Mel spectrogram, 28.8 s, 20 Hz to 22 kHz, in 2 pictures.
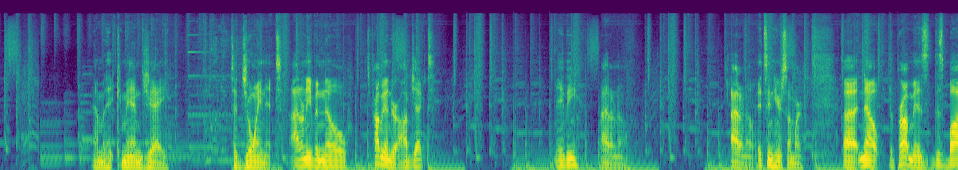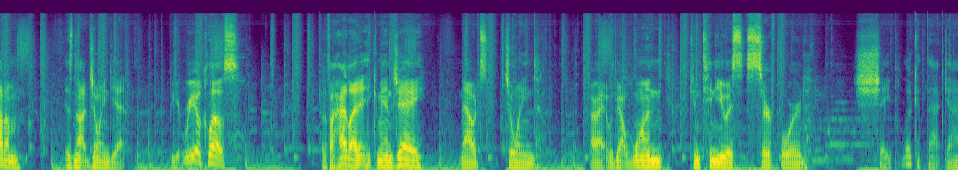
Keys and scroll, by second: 2.7 super+j, 14.8 space, 15.6 space, 15.8 space, 16.5 super+space, 20.3 super+j, 21.4 space, 21.9 alt+super+space, 23.9 v, 24.1 space, 25.8 space, 26.4 alt+super+space, 26.6 v, 28.0 super+z, 28.2 v.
